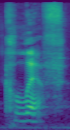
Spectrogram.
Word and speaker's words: cliff: need to use caution we pronounce this word as cliff one f sound at the end of the word the key word for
